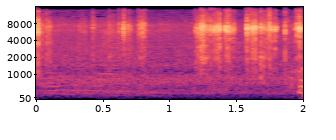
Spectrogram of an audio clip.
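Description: Small paper craft pieces handled between the fingers: a short tap at the start, then light paper rustling and rubbing in the second half.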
